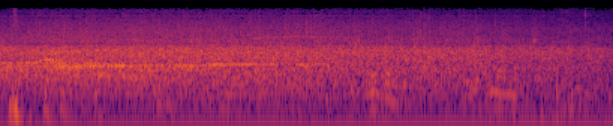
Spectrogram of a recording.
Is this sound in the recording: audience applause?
yes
